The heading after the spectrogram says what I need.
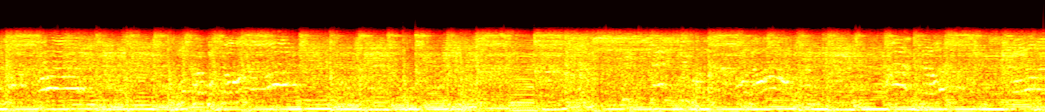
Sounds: Musical instrument, Drum kit, Drum, playing drum kit, Rock music, Music

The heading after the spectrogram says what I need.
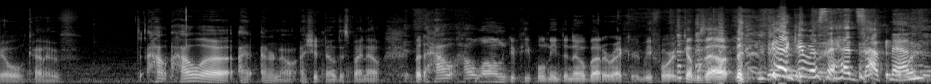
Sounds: Speech

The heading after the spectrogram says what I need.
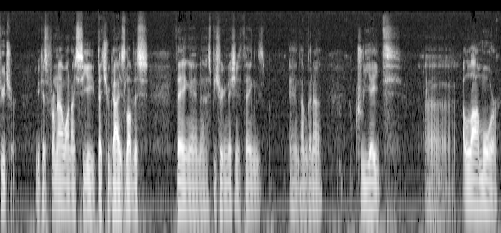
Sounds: Speech, man speaking

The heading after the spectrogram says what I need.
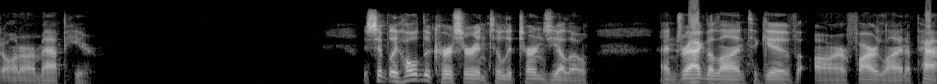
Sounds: Speech

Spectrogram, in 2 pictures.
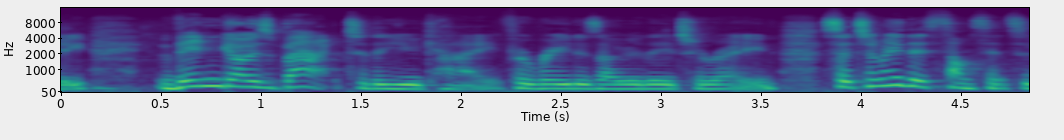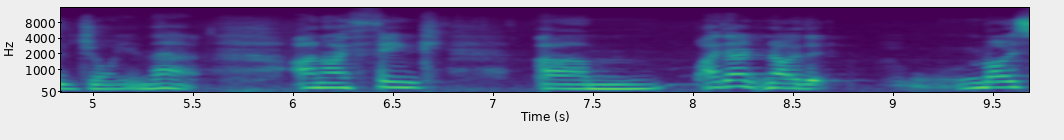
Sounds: Speech

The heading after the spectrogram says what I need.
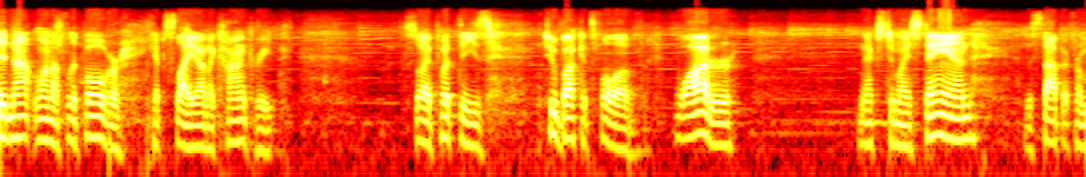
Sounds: Speech, Music

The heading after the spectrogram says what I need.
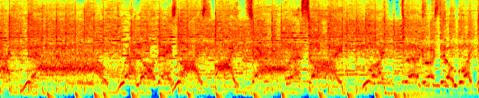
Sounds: Music

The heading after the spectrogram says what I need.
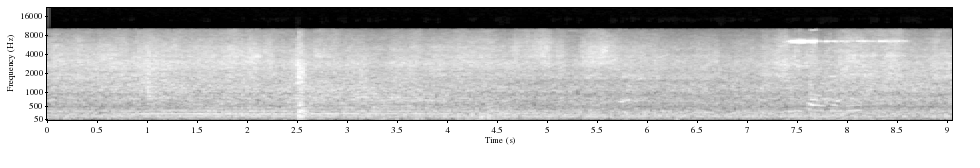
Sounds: Vehicle, Car, Speech

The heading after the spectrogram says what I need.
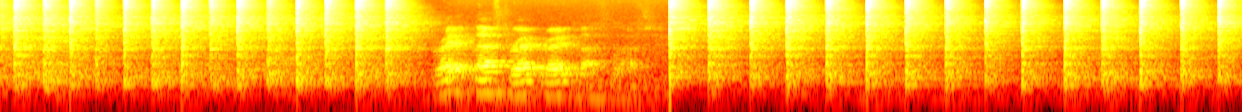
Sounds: Drum roll, Speech, Music

